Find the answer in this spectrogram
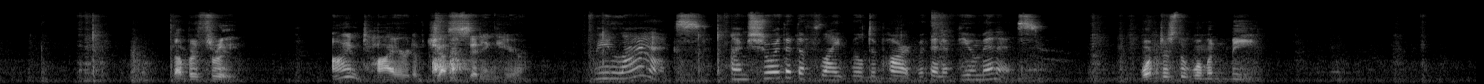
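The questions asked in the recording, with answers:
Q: What does the woman mean?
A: The flight will leave soon.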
